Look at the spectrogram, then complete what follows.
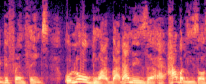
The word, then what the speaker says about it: Ologunagba: So you Ologunagba, pronounced Ologunagba.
